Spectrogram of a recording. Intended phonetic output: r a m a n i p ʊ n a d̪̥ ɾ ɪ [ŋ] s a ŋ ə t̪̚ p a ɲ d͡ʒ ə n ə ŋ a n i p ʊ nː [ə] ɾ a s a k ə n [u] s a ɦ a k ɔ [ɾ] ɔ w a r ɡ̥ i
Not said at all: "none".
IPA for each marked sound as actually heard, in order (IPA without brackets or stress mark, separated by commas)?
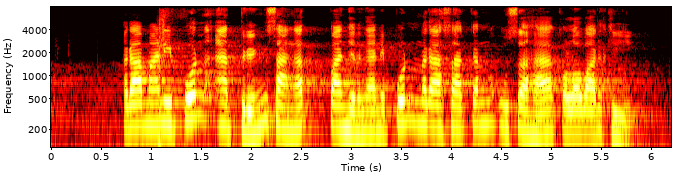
ŋ, ə, u, l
